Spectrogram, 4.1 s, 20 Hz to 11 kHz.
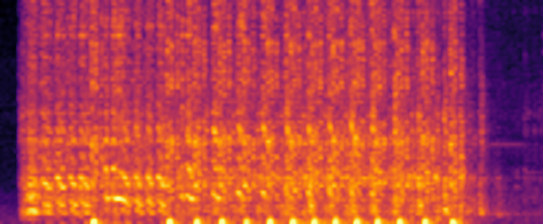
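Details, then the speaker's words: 1977 Hondamatic 750 barn-find motorcycle, spark restored after suspected kill-switch short; catches, smoking from exhaust, uneven lumpy popping about three beats a second; suspected firing on one carburetor or cylinder, unconfirmed. "there we go he got he had it run on something one carburetor or one cylinder or something"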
